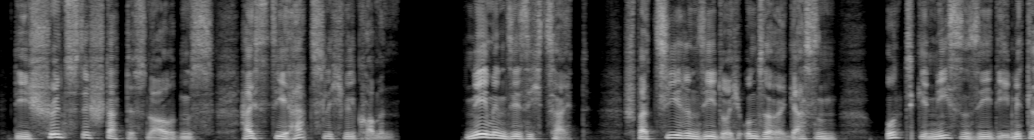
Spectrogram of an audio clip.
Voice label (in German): Audioguide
